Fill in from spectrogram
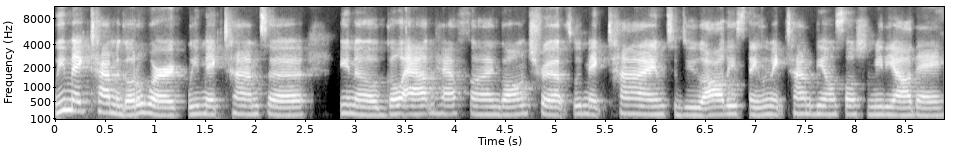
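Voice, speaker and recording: A woman's medium-pitched voice in a Southern US accent, monotone, flat intonation and a moderate pace, on a very clean recording with a silent background. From Nashville, Tennessee. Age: 30s. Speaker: financial coach and yoga teacher. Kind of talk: interview.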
